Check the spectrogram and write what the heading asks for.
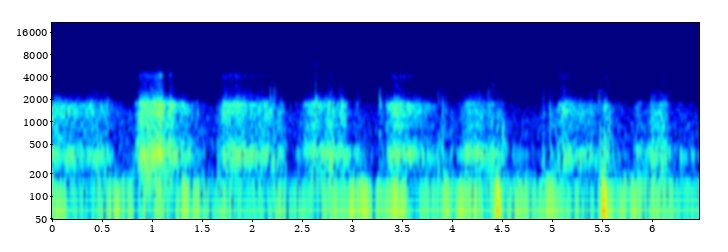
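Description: Faint, regular breathing of a person close to the microphone, winded from running, with a couple of soft knocks in the second half.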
